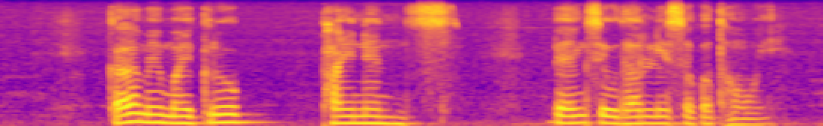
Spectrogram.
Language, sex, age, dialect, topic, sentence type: Chhattisgarhi, male, 18-24, Eastern, banking, question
